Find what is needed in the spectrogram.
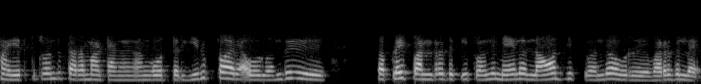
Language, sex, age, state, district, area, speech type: Tamil, female, 45-60, Tamil Nadu, Dharmapuri, rural, conversation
